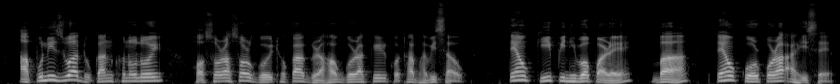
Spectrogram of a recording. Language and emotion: Assamese, neutral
